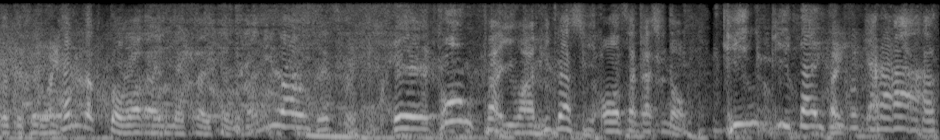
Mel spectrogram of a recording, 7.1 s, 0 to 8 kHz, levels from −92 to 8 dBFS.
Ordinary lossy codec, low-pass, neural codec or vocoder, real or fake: none; 7.2 kHz; codec, 16 kHz, 4 kbps, FreqCodec, smaller model; fake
